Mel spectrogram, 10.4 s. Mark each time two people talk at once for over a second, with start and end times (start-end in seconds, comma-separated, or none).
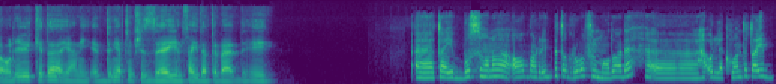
none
